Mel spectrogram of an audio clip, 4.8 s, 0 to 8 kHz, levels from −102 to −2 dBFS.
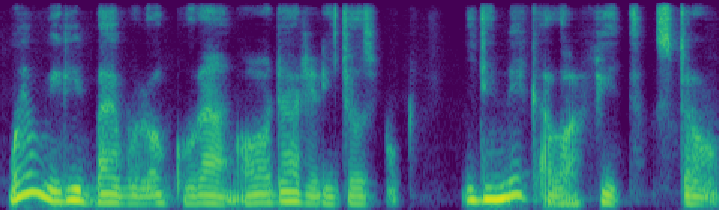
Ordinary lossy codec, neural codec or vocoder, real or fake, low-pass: none; codec, 44.1 kHz, 2.6 kbps, DAC; fake; 7.2 kHz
